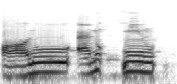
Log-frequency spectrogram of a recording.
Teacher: pangkal tenggorokan tempat keluarnya hamzah dan ha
